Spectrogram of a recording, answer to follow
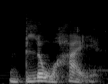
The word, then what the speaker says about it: blåhaj: The correct pronunciation is blåhaj.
